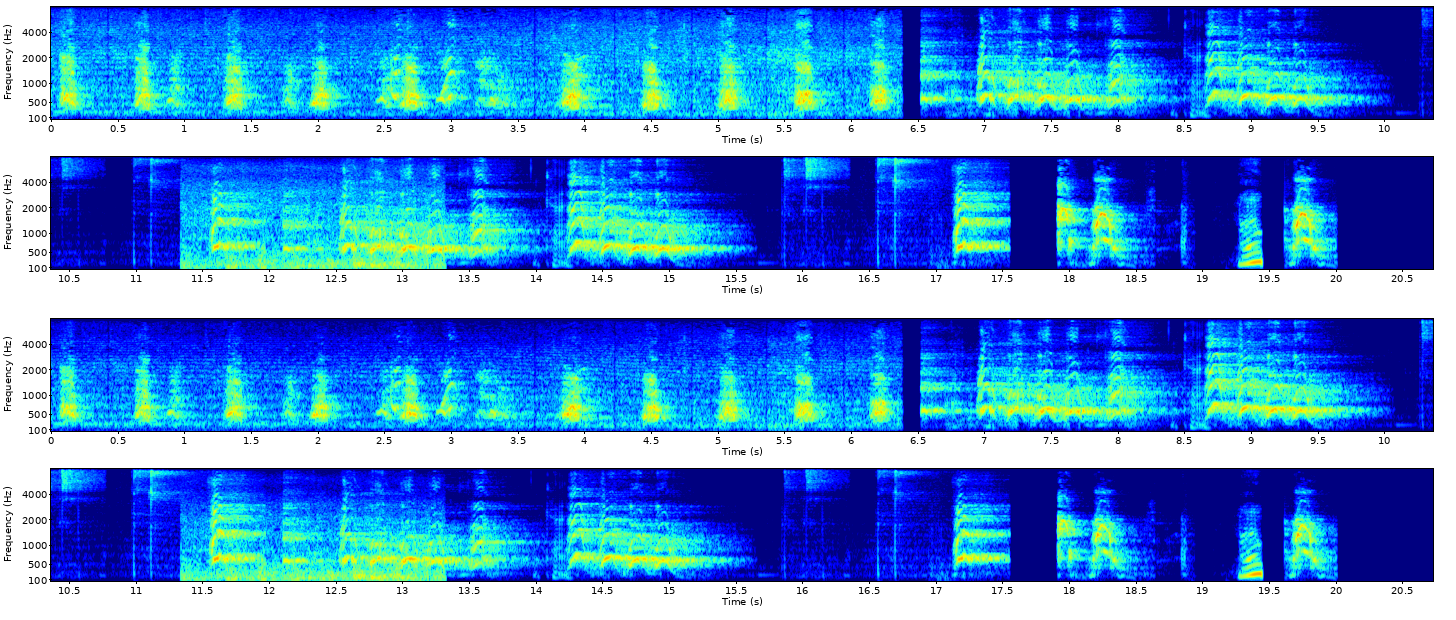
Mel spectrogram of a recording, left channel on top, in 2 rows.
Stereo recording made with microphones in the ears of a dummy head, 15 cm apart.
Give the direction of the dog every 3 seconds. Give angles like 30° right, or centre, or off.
80° left, 60° left, 10° left, 20° right, 50° left, 70° left, 70° left.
